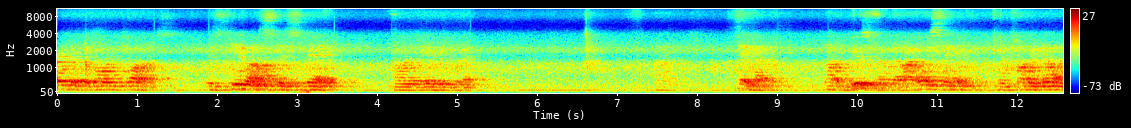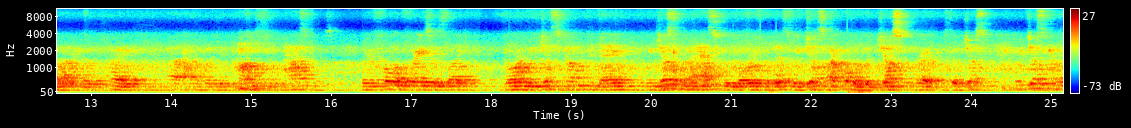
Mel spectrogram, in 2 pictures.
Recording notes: please excuse the poor audio quality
